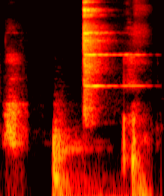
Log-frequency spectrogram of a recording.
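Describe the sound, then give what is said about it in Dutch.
Glasses clink together once in a bright chime that rings briefly, preceded by a dull low thud, as in a toast. “En uh, proost.”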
